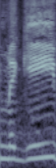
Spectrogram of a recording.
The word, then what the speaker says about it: McGhee: e e it's d magee but the h is silent so don't ask me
